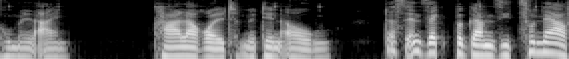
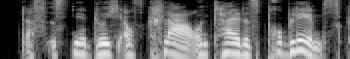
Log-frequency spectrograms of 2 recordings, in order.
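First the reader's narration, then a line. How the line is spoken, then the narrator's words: Growling. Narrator (German): knurrte sie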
